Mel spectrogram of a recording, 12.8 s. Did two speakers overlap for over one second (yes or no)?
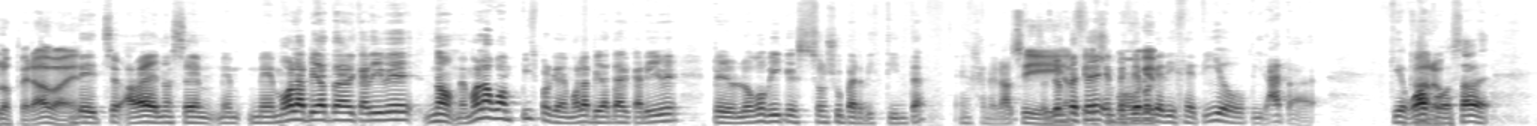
yes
